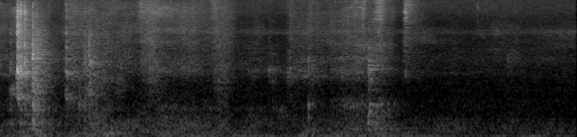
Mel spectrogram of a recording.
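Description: A few light clicks and knocks from a bird feeder being handled as its roof is put back on. The loudest comes just after the start, and fainter ones follow.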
